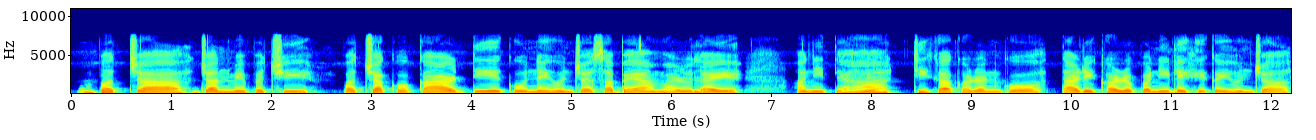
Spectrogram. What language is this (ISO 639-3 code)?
nep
